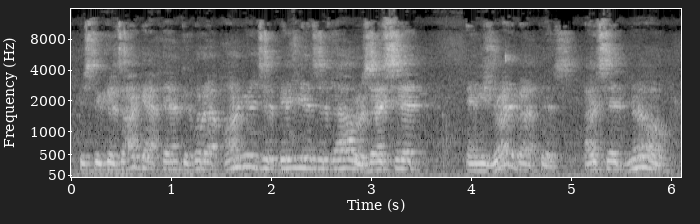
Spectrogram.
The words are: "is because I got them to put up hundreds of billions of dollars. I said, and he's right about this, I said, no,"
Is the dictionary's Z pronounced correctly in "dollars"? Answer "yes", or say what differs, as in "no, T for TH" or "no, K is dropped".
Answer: yes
